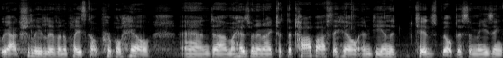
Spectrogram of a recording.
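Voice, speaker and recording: In a Canadian accent, a woman speaks in a very deep, low voice with a dark, mellow tone and monotone, flat intonation. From Canada (Goose Bay, Labrador). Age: 60s. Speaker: fashion designer. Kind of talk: interview answers.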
